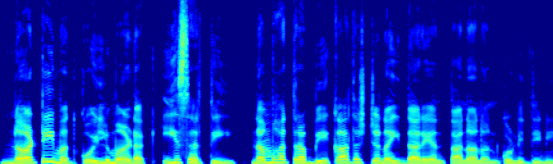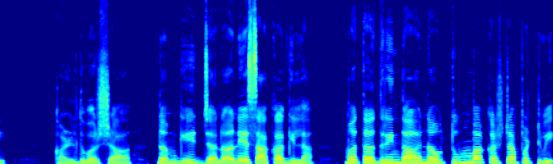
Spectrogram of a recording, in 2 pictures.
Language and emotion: Kannada, fearful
